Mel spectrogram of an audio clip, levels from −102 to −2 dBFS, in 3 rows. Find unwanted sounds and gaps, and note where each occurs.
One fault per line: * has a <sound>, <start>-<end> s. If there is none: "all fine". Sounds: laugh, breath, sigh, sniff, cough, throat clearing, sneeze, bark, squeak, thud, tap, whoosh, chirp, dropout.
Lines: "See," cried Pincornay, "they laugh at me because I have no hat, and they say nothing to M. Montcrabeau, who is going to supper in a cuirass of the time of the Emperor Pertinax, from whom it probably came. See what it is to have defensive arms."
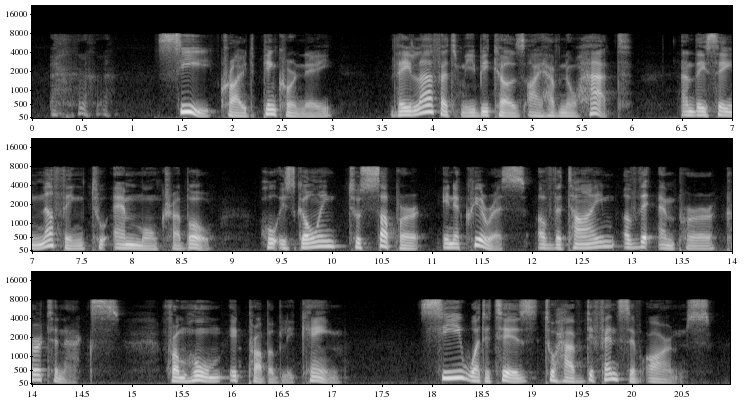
* has a laugh, 0.2-0.9 s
